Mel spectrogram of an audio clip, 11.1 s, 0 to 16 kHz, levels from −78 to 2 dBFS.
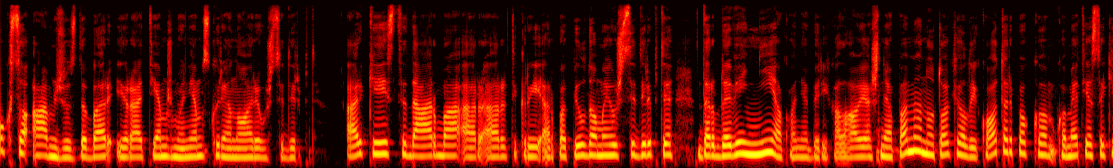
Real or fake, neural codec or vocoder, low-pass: real; none; 14.4 kHz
